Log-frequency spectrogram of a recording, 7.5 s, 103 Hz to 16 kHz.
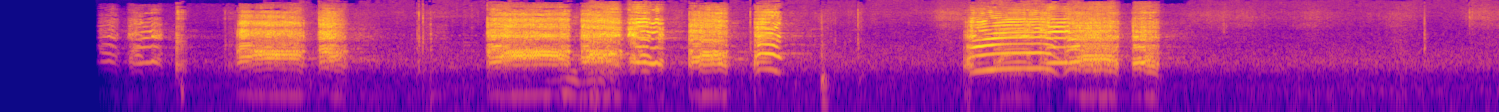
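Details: Goose honking in loud, harsh bursts, several long nasal honks between 1 and 6 seconds, some with a rising then falling tone, separated by brief quiet gaps.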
